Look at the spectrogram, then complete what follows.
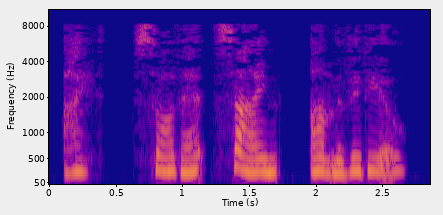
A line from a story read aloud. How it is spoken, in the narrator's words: she said, her voice shaking slightly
